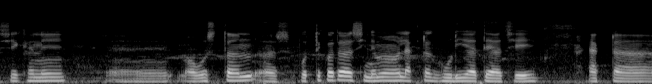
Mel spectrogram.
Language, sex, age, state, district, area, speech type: Bengali, male, 18-30, West Bengal, Kolkata, urban, spontaneous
